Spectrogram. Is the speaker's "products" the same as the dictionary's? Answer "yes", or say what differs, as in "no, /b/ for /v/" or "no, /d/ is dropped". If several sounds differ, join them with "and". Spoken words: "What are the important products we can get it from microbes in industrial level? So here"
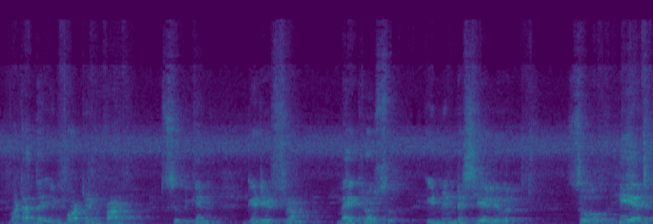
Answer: no, /ɹ/ is dropped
